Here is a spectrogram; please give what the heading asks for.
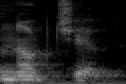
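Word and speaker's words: nuptial: और हमने मंगलसूत्र को इंग्लिश में थ्रेड कह सकते हैं, या the right word is नुप्टियल chain. नुप्टियल chain. So the correct pronunciation is नuptial.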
